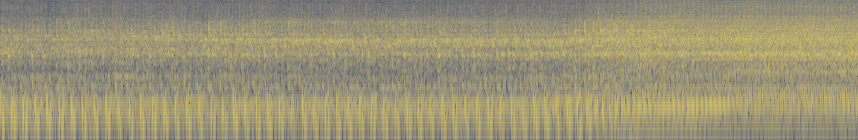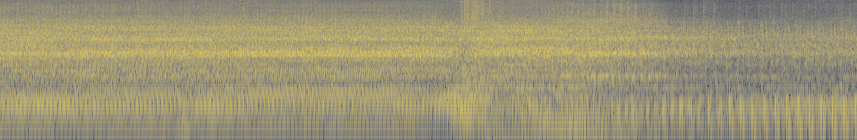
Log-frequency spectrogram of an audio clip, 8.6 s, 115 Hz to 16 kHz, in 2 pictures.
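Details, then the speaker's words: 2013 KTM 250 EXC-F after valve clearance check and Dirt Tricks cam chain tensioner install, first start: crisp single-cylinder bark settling to steady idle, then a clean blip and fall, no chain rattle or ticking; runs well so far. "well that sounds pretty good so far let's hope it stays that way"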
